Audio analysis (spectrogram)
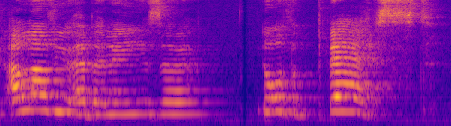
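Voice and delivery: hammed-up doting sister; adoring little sister. Sister gushing to young Scrooge.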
